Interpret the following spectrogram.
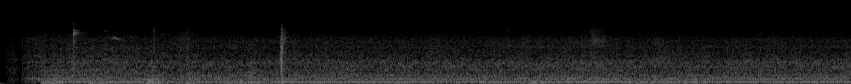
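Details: Quiet indoor room tone with a steady low hum like a fan, a few faint ticks and one sharp click near the middle.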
